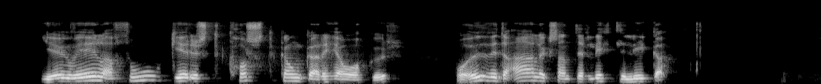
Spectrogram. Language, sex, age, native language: Icelandic, male, 20-29, Icelandic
